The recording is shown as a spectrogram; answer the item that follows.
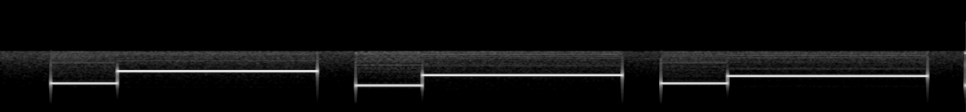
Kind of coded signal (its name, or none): two-tone page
